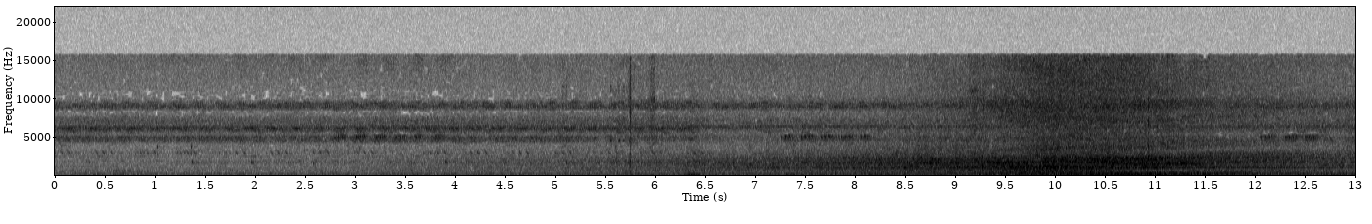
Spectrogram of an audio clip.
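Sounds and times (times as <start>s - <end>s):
car driving past: 6.1s - 13.0s.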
